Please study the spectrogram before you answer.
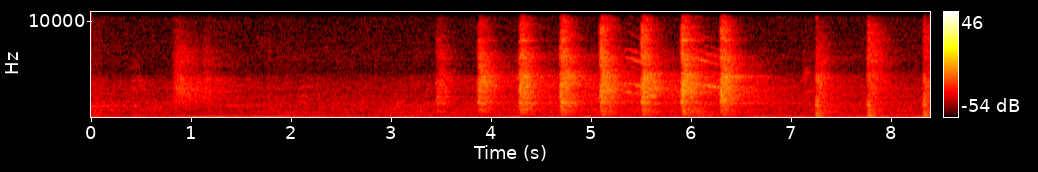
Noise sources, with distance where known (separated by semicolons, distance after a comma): unidentified impact machinery, near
